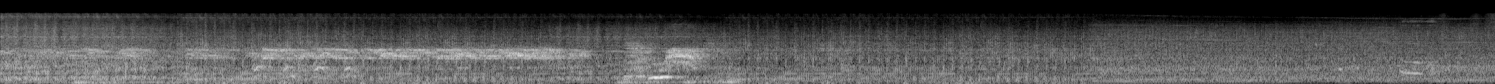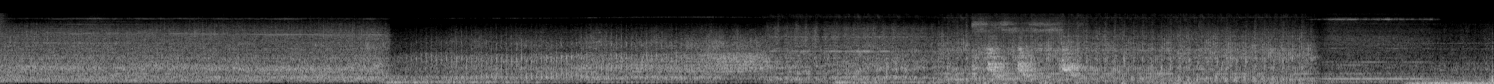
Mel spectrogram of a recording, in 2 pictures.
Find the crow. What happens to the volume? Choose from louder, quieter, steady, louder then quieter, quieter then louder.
louder.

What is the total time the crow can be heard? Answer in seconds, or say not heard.
7 s.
